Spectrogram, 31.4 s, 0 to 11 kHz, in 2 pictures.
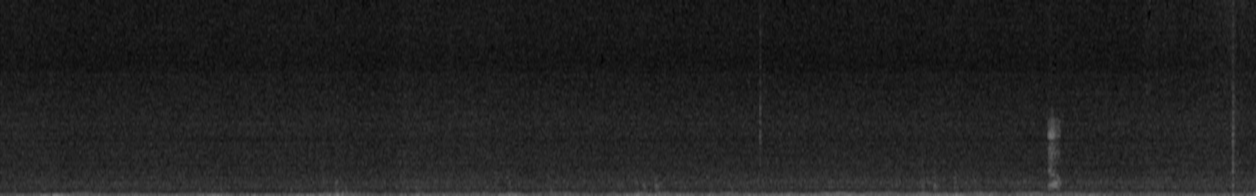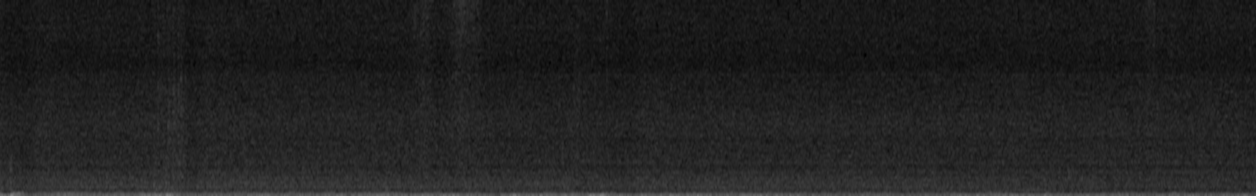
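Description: Road and tyre noise heard inside the cabin of a moving Chrysler Pacifica minivan: a steady low rumble with small bumps. About 13 seconds in comes a brief rising chirp.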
